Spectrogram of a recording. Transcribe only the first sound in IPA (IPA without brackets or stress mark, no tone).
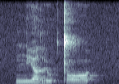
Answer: n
